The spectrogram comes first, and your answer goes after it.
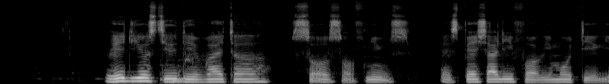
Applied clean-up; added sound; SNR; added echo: neural mask model RNNoise.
